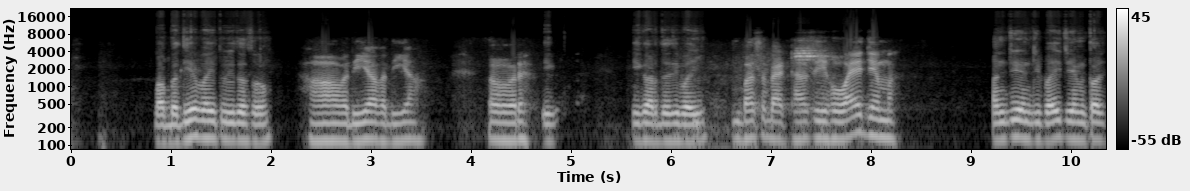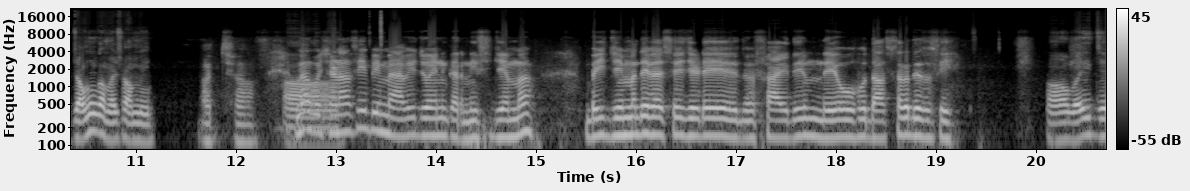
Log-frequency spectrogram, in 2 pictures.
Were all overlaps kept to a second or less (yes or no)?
yes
